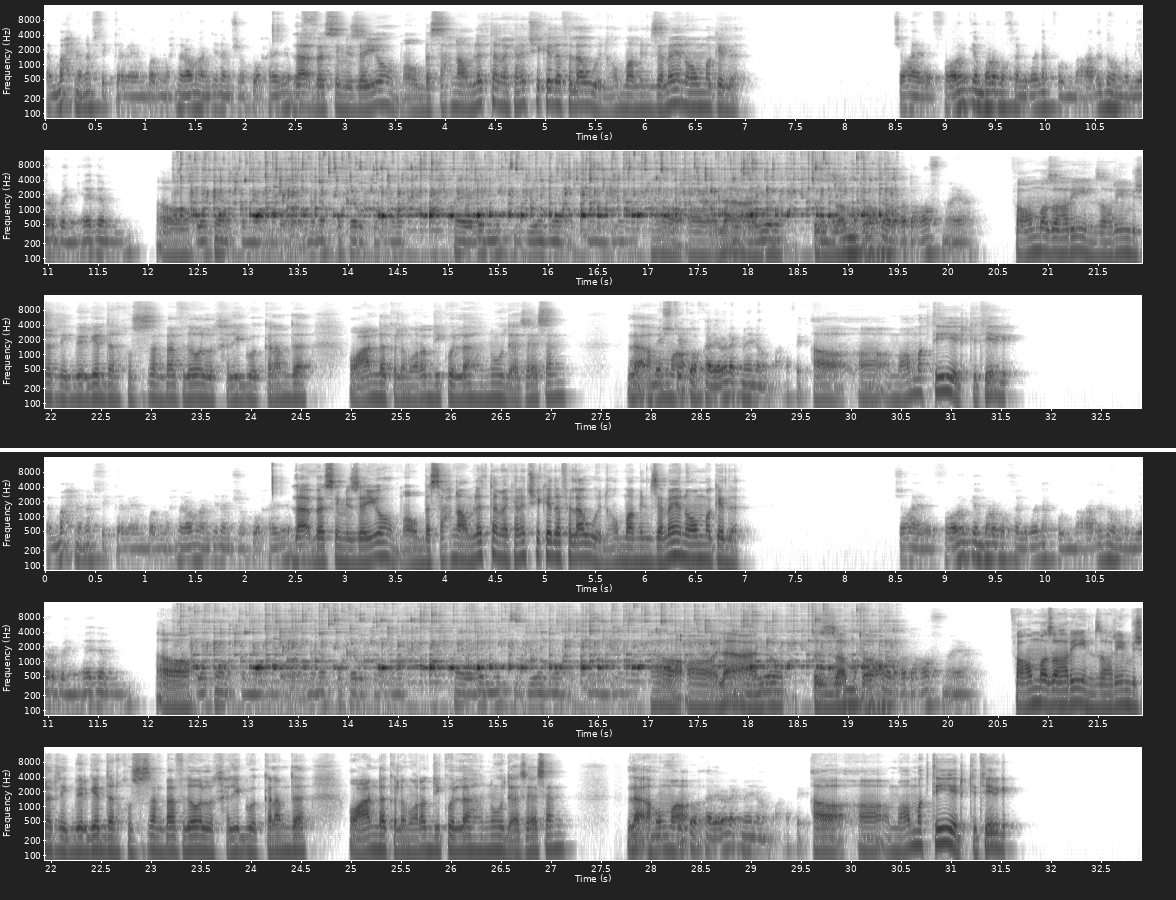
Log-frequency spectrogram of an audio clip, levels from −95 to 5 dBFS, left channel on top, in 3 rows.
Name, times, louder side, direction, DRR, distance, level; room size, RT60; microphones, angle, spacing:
voice 1, 0.0-2.6 8.5-11.8 12.5-14.6 15.0-17.0 17.8-18.4 18.7-20.3 27.8-29.4 29.8-30.2, left 2 dB, 55° left, 1.5 m, -34 dB
voice 2, 2.5-6.9 12.1-12.5 17.0-18.3 18.7-19.4 20.7-27.1 27.8-28.4 29.6-31.5, right 5 dB, 75° right, 0.6 m, -28 dB
sound 1, 12.2-19.5, left 2 dB, 15° left, 1.2 m, -24 dB
14.0 x 7.8 x 3.0 m
head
